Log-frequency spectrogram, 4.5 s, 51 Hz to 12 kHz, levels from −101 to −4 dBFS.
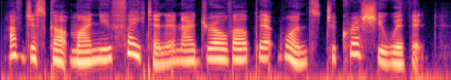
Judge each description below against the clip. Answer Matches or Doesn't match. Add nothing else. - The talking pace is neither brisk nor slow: Doesn't match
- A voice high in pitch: Matches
